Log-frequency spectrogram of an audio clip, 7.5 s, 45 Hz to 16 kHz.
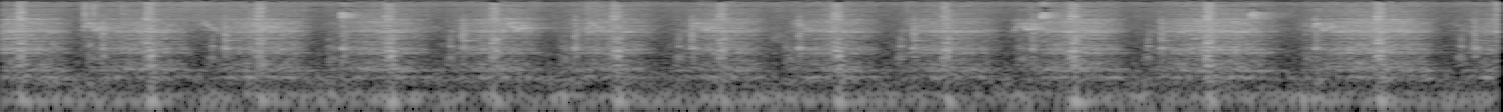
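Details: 1991 BMW 318is: dull low thumps every half second to second from underneath while driving, worse at full speed; owner suspects a bad driveshaft center bearing rather than the guibo, unconfirmed.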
